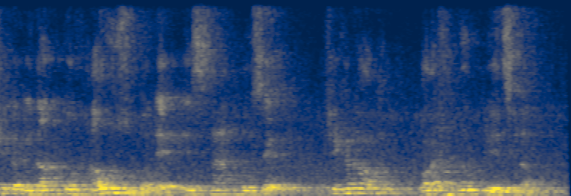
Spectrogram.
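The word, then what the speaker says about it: San Jose: মধ্যে একটা জায়গা হচ্ছে স্যান হোসে, ইংরেজিতে আমরা লিখি SANJOSE, কিন্তু যেহেতু সেখানে স্প্যানিশ বা মেক্সিকান অনেক, এই উচ্চারণটা হোসে হয়ে যায়, যেটা এই উচ্চারণ হয়ে থাকে।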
